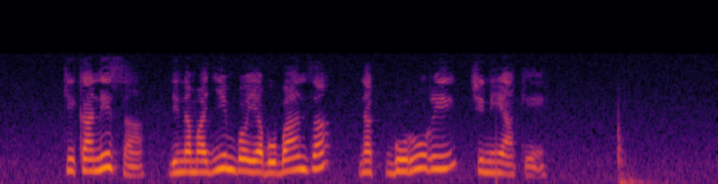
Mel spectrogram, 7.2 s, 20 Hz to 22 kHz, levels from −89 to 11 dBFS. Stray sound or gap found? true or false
true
